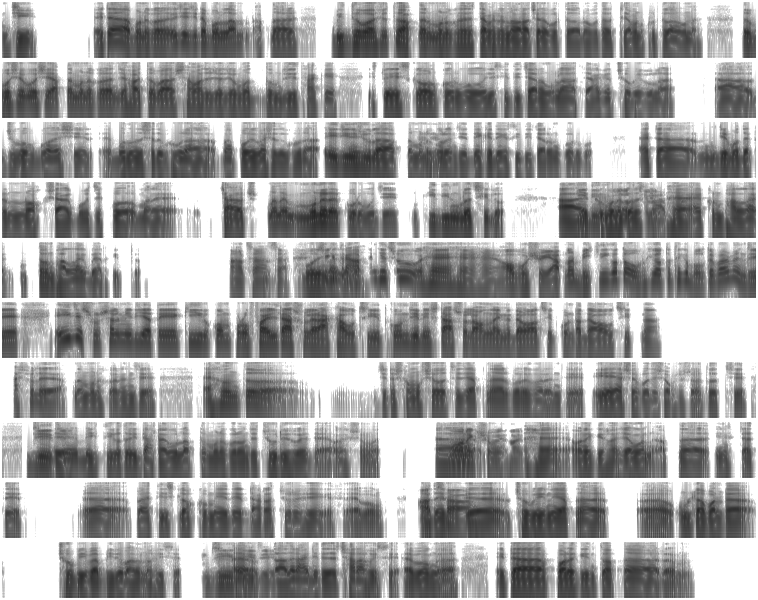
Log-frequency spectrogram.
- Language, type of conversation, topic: Bengali, podcast, সামাজিক মিডিয়া আপনার পরিচয়ে কী ভূমিকা রাখে?
- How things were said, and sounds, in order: tapping; unintelligible speech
